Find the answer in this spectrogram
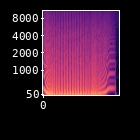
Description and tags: ET-1PitchMadness05
High to low to high note hit. Might make for a good bass? Recorded from a circuit bent Casio PT-1 (called ET-1).
circuit, circuitbent, lofi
